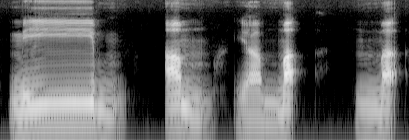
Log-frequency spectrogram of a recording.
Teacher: दूसरा है मीम का मखरज। मीम होंठों के खुश्की वाले हिस्से से अदा होता है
